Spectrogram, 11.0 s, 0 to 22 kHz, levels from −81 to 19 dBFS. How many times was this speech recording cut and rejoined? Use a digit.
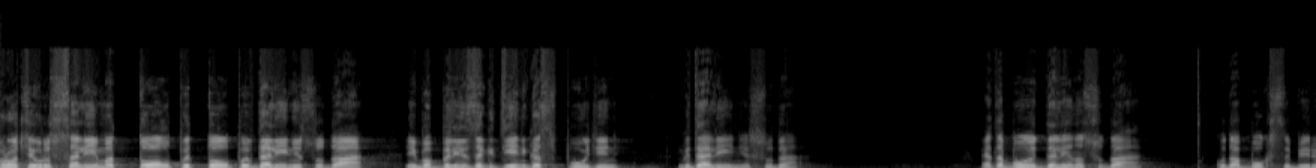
0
